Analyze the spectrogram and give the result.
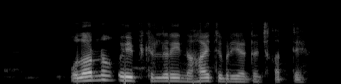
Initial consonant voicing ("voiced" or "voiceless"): voiced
